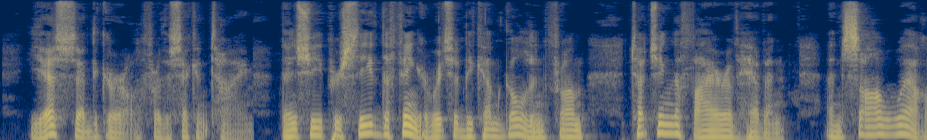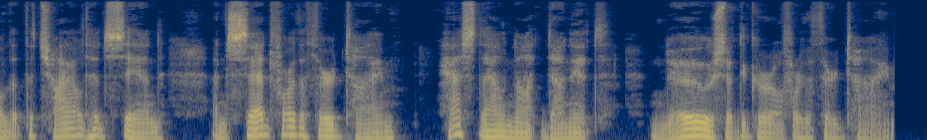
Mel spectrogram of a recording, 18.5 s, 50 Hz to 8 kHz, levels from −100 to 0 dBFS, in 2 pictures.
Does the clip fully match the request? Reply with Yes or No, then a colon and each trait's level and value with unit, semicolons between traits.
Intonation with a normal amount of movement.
Yes: average, 5.0 semitones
